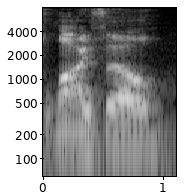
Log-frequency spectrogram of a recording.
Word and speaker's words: Lysell: apparently, I found out that I was mispronouncing his last name. It's Lysell or Lysell. Lysell, not Lysell.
